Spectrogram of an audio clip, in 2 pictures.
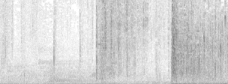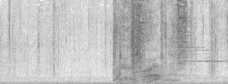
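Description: Armoured footsteps thud on stone in an echoing passage.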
